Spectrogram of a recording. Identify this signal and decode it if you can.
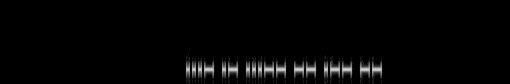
Morse code, heard as a keyed tone, about 40 wpm, 700 Hz. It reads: VA3MWM
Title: DXCC-100 Call Signs - 6 Characters - 40wpm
